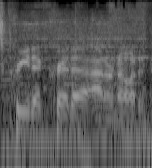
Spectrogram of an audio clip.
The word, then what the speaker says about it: Krita: I don't know how to pronounce that app. It's Krita.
